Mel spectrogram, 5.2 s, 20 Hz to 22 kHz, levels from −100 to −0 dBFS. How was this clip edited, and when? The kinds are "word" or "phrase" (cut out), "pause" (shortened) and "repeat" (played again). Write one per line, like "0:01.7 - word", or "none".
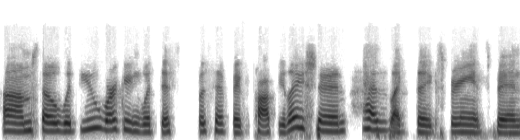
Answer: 0:03.6 - word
